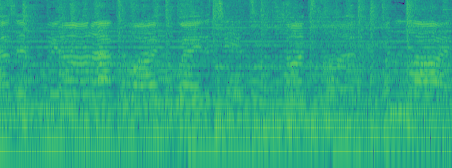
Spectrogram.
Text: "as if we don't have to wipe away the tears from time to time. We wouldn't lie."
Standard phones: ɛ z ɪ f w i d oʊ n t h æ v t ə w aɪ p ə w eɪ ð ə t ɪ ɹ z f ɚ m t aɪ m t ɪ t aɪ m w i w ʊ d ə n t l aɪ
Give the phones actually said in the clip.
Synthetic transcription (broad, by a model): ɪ z ɪ f w i d oʊ n t h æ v t ə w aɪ ə w eɪ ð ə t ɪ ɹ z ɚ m t aɪ m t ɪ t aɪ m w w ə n l aɪ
